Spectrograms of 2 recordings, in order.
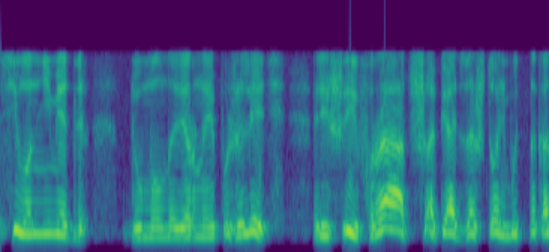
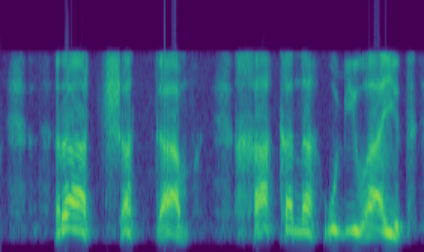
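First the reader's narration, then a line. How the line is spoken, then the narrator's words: Hoarse strained speech. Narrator (Russian): не отнимая от горла руки, сипло выговорил Карел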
